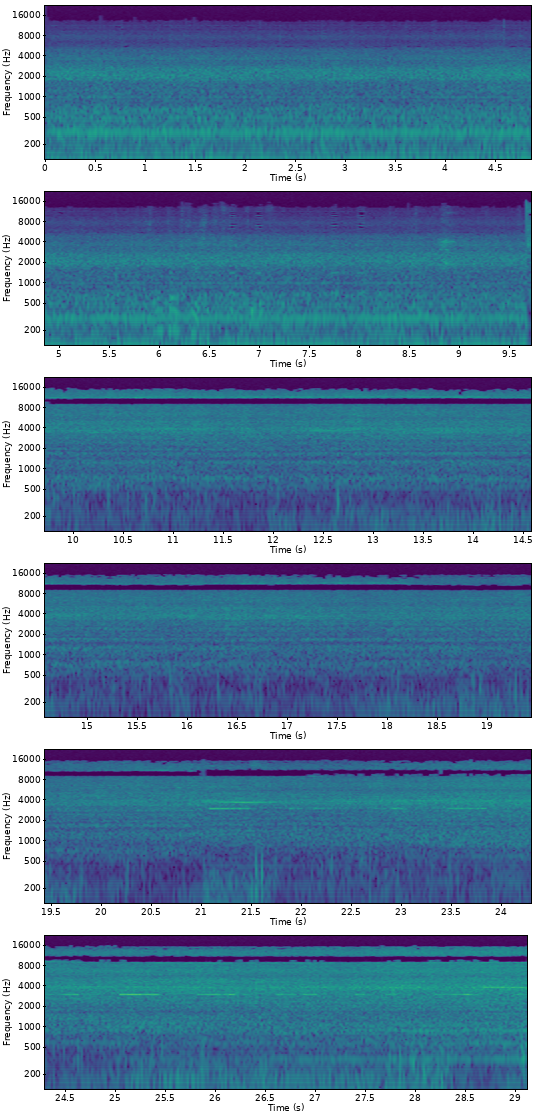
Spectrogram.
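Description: Steady low engine drone heard inside a tractor cab, cutting off abruptly about ten seconds in to quieter, rougher machinery noise. In the last third a reversing beeper sounds over and over as farm machinery works in the field.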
